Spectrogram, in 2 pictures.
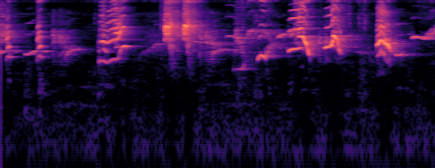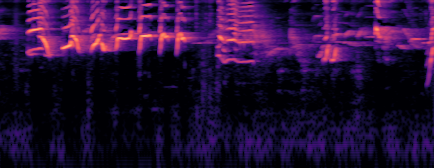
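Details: Varied kacer song, the Oriental magpie-robin, meant to coax a bird into full song: rapid high chips, twisting whistles and trills run together, with a dense rhythmic passage in the middle.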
